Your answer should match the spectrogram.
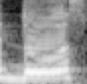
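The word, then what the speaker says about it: those: क्या हो जाएगा helping T एच ओ एस ई इसे दोष पढ़ते हैं यह भी चेंज नहीं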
